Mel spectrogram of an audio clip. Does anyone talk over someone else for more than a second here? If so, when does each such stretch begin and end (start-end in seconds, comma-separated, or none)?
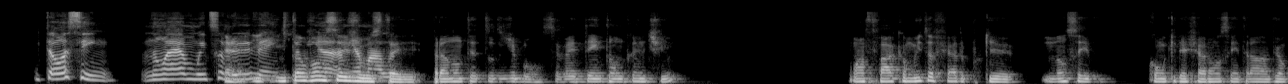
2.2-4.0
